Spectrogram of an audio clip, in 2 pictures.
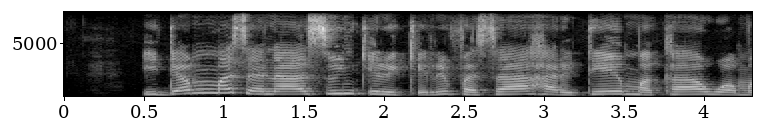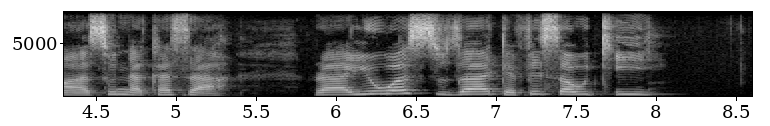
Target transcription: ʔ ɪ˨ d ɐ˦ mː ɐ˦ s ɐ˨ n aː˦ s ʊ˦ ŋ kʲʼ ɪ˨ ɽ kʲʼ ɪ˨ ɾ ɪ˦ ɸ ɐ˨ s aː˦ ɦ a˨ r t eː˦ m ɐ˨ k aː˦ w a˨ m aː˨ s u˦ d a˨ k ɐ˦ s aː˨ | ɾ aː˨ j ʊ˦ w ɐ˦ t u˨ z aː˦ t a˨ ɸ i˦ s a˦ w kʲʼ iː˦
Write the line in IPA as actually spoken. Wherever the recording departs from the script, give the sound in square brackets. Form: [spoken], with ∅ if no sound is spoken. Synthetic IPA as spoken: ʔ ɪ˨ d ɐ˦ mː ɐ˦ s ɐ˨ n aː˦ s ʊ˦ ŋ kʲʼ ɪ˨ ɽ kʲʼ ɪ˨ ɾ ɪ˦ ɸ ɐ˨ s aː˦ ɦ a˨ r t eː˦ m ɐ˨ k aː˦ w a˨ m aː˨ s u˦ [n] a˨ k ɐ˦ s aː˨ | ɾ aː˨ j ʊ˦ w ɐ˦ [s] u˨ z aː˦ t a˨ ɸ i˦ s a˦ w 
